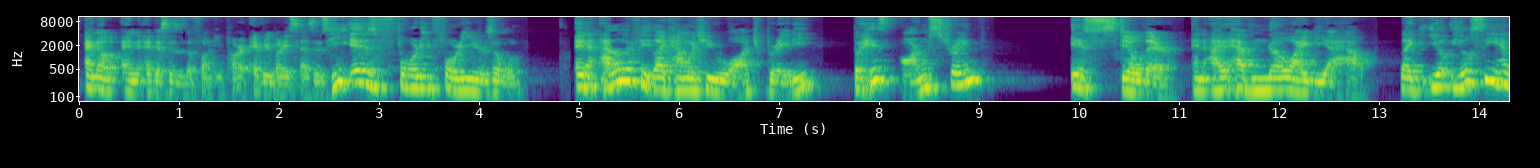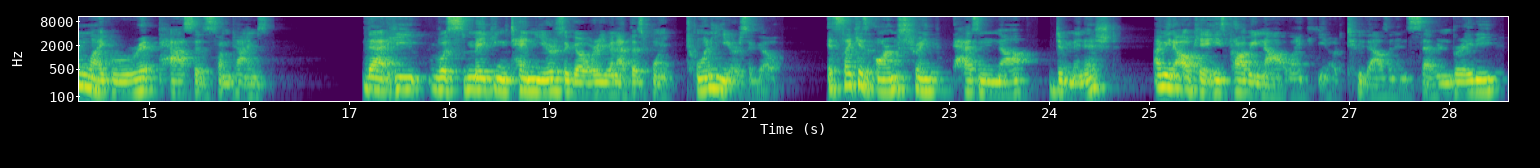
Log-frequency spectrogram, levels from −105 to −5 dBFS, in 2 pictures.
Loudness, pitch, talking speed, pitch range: -21 LUFS, 150 Hz, 175 wpm, 125-180 Hz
